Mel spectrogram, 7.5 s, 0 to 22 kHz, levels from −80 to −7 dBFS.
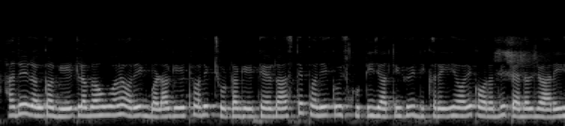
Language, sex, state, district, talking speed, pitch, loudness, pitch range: Hindi, female, Maharashtra, Chandrapur, 270 wpm, 235 Hz, -30 LUFS, 220-250 Hz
